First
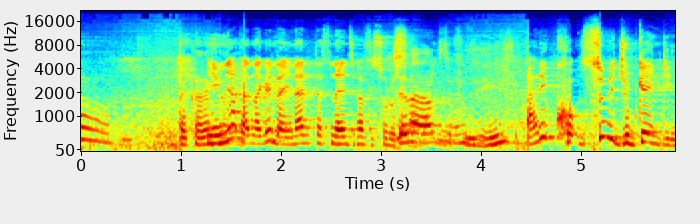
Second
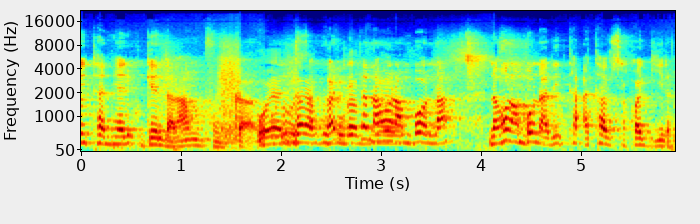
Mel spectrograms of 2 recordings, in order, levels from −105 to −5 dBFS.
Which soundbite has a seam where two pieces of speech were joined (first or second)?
first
